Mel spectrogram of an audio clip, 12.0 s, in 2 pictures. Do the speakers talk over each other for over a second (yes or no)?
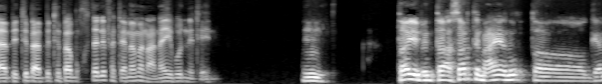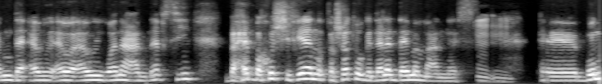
no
